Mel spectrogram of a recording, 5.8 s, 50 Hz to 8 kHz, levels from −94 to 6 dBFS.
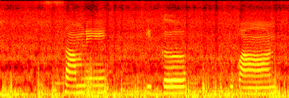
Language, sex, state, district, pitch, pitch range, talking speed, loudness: Punjabi, female, Punjab, Fazilka, 190 Hz, 180-200 Hz, 40 wpm, -16 LUFS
